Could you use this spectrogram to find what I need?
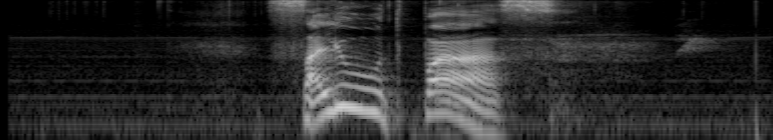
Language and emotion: Russian, positive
